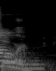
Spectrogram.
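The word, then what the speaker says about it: Khalan: it's Colin Kaltor. Colin. K-H-A-L-A-N. Colin. Ugh. It's even worse when it's spelled correctly.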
